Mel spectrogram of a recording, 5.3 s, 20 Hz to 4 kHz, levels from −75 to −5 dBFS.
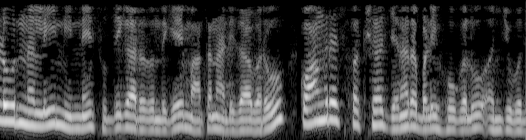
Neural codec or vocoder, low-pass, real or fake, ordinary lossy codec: none; 3.6 kHz; real; AAC, 24 kbps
